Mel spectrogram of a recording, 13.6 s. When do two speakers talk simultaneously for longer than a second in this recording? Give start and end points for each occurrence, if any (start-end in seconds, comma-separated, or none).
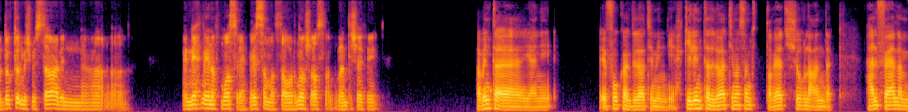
none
